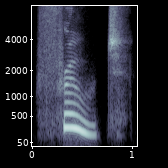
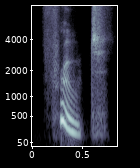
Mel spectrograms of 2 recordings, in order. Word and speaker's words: fruit: you i ai juntas quando a gente tem palavras com essas duas letrinhas juntas a gente fala eu não pronuncio a let it um terno né uma uma vestimenta mais social é um Sud tem aquela série de TV acho que é Suits que são ternos suds suco Fruit então é não pronuncio a let it Fruit Cruz Só uma curiosidade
